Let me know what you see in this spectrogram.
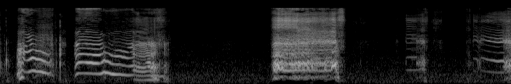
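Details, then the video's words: Pug puppy on its second night, screaming in loud harmonic wails that waver and bend, each lasting about a second, separated by short pauses, with one harsh noisy burst midway. "Pug Puppy Screaming"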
